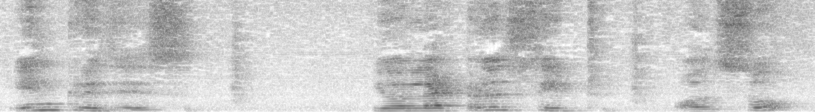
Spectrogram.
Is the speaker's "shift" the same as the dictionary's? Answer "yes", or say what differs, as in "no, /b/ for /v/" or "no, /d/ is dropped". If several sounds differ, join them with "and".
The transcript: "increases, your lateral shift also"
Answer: no, /s/ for /ʃ/ and /f/ is dropped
